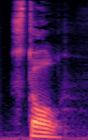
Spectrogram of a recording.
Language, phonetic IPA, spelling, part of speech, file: Belarusian, [stoɫ], стол, noun, Be-стол.ogg
- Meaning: 1. table (furniture with a flat top surface to accommodate a variety of uses) 2. infodesk, bureau (an organization or office for collecting or providing information)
